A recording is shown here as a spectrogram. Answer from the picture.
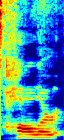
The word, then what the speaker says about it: Holler: Yeah, Judy, J-U-D-I. I'm Judy with an I. And my last name is Holler, H-O-L-L-E-R, Holler.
